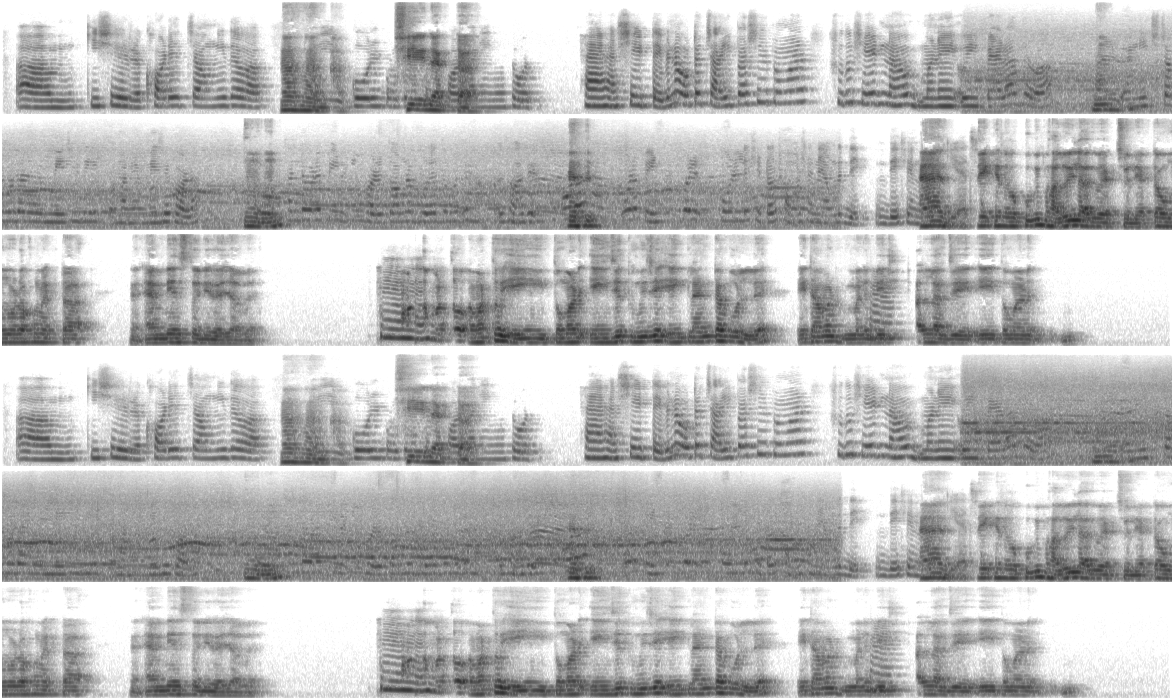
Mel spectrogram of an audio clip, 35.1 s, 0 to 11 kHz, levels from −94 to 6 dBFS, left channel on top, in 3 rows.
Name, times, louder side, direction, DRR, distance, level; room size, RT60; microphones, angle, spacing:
voice 1, 0.0-2.6 3.0-5.3 5.8-8.1 8.4-10.5 10.9-13.7 14.2-21.4 27.1-27.8 32.1-32.4, left 2 dB, 20° left, 1.5 m, -30 dB
voice 2, 2.8-3.4 3.9-4.7 10.9-11.2 14.1-14.5 17.4-17.7 20.9-24.3 24.7-26.0 27.4-32.3 32.5-34.1, left 3 dB, 70° left, 1.1 m, -22 dB
sound 1, 9.6-20.1, right 7 dB, 60° right, 0.7 m, -31 dB
13.0 x 9.3 x 4.1 m
head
